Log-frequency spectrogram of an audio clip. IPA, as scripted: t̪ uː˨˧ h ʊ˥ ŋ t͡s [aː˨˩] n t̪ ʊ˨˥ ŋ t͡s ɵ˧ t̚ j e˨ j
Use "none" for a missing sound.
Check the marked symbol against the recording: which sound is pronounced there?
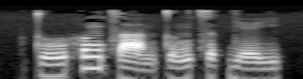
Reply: aː˨˩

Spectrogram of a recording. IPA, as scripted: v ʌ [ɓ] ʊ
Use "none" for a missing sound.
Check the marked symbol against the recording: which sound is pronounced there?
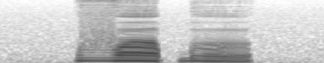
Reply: ɓ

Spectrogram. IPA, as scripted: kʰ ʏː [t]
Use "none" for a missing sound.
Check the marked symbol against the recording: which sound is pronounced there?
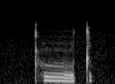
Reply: t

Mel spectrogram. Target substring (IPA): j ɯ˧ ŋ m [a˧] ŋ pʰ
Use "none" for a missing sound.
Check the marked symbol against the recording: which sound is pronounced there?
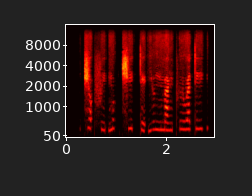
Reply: a˧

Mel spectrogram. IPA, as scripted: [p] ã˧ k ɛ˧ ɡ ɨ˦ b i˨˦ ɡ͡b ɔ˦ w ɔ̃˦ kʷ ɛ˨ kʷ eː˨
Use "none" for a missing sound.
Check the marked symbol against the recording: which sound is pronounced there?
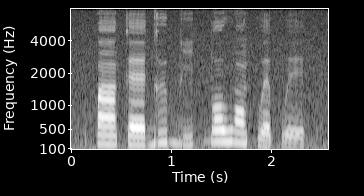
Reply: p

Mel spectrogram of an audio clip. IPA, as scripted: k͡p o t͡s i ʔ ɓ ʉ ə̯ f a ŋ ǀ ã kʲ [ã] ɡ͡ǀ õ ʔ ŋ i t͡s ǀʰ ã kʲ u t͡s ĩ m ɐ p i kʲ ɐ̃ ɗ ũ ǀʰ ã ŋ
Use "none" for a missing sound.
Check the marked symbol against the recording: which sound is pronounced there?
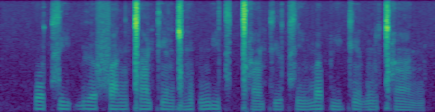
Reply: ã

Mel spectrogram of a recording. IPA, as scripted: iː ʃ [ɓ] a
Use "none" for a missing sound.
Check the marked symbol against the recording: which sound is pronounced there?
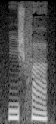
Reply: f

